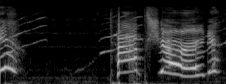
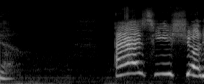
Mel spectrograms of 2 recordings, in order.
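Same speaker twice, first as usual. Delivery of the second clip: very slow, stretched out; as he should dragged out slowly, every word lingering; slow drawn-out repeat; 4 semitones higher, much slower than usual. Shown as a demonstration.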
